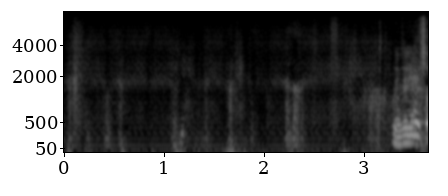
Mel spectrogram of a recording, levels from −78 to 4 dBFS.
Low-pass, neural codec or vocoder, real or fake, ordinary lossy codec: 7.2 kHz; codec, 16 kHz, 0.5 kbps, FreqCodec, smaller model; fake; none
